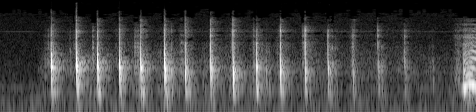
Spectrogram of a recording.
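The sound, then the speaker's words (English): Footsteps on stairs: a quick, even run of about seventeen thudding steps, fairly loud at first and growing slightly softer toward the end, with no voices. “What sound did you hear? Footsteps.”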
